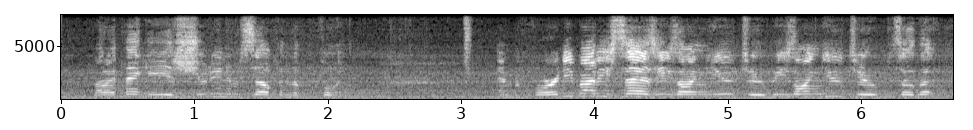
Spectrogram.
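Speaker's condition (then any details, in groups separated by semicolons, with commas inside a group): No condition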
